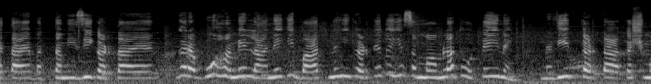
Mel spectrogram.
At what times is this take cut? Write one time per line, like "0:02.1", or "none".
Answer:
0:01.7
0:05.3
